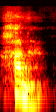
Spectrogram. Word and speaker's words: honor: So, what's the purpose of having the H there? You're not you're not screaming the H. Honor. Your honor. It's honor. Your honor.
